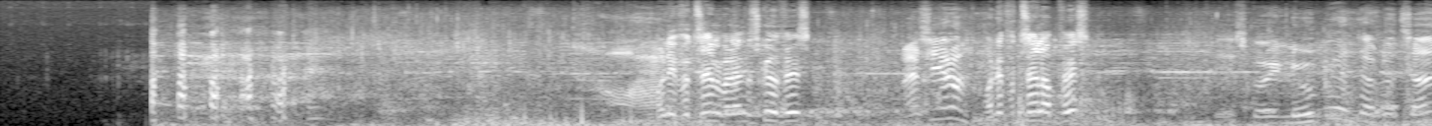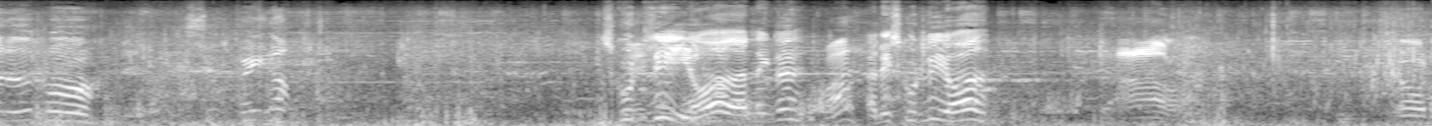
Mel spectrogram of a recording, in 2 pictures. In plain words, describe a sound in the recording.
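Water sloshes and splashes against a boat's hull.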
